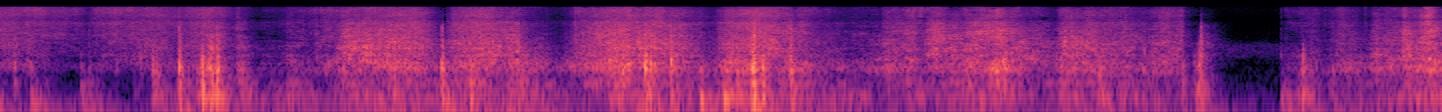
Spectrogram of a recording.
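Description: Fingertips and medium-length painted nails rub and scratch across the printed front of a hollow, upright green and brown Body Shop kraft paper carrier bag with rope handles. The result is dry, bright, papery rasping in repeated swells with small sharp ticks, and a brief silence just before the final stretch.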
